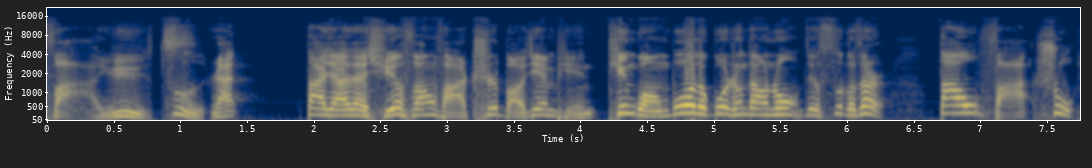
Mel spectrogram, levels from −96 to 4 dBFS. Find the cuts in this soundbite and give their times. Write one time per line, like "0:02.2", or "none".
0:01.7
